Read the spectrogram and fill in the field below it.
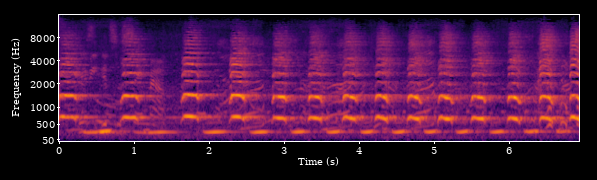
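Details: Siamang apes in Nashville Zoo giving a fast, loud bout: harmonic barking hoots speed up to about two per second, layered over a sustained low humming tone, with overlapping voices.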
